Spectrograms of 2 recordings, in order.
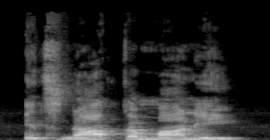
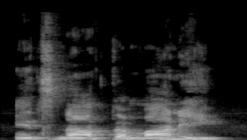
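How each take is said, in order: Both takes have the same delivery.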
